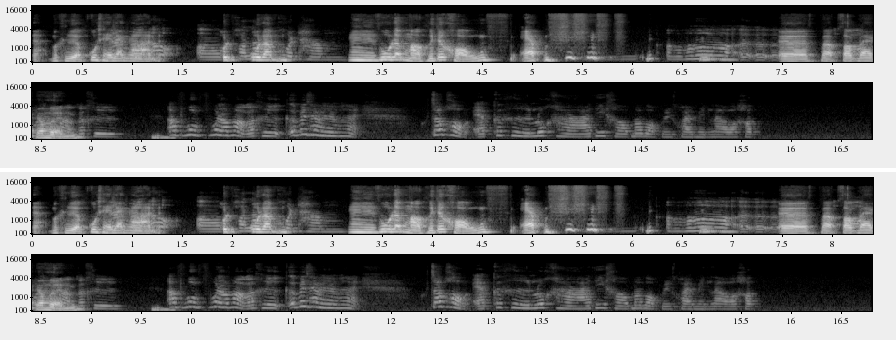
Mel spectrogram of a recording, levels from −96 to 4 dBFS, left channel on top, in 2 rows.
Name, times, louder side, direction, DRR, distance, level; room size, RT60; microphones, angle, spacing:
voice 1, 0.0-1.2 1.9-2.5 3.2-4.6 4.9-5.7 6.1-6.2 6.7-7.0 7.5-8.8 9.6-9.8, right 1 dB, 10° right, 0.4 m, -21 dB
voice 2, 0.7-3.2 5.5-6.0 6.3-9.3 9.7-12.1 12.4-15.6, right 1 dB, 35° right, 1.7 m, -42 dB
5.3 x 3.6 x 5.6 m
head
